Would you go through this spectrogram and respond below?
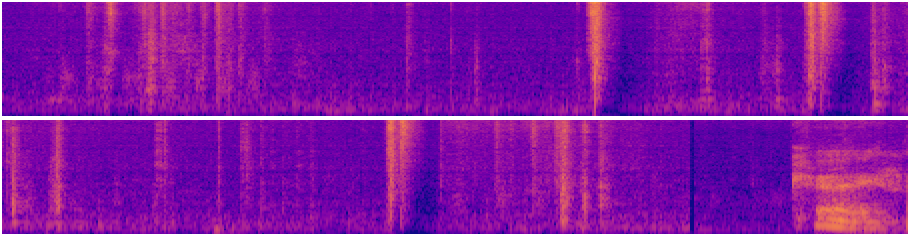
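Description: A nail gun drives nails into a cedar planter box, with several sharp, loud pops spaced a few seconds apart, one of them a double shot, against low background noise and some voice.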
